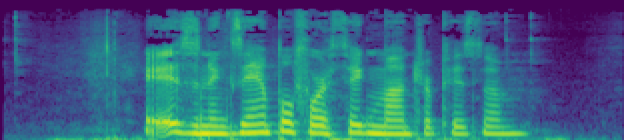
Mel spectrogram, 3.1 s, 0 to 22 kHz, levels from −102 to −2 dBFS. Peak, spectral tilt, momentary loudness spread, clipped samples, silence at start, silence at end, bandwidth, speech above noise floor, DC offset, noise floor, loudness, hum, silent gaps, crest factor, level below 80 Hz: 0 dBFS; -5.5 dB/octave; 10 LU; under 0.1%; 0.3 s; 0.3 s; 16 kHz; 24 dB; under 0.1%; -38 dBFS; -15 LUFS; none; none; 16 dB; -38 dBFS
